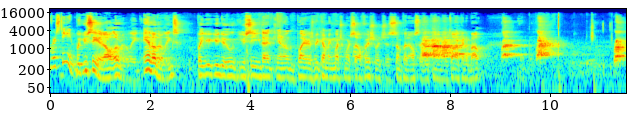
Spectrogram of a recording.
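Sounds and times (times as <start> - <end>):
speech: 0.0 - 9.1
female pet dog yipping: 7.4 - 8.4, 9.0 - 10.3, 11.3 - 11.5
female pet dog barking: 7.4 - 10.3, 11.3 - 11.5.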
